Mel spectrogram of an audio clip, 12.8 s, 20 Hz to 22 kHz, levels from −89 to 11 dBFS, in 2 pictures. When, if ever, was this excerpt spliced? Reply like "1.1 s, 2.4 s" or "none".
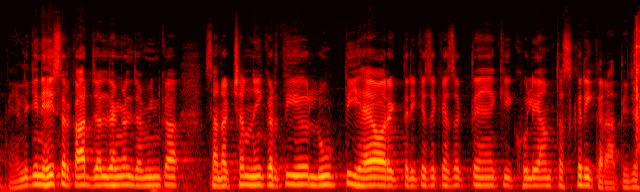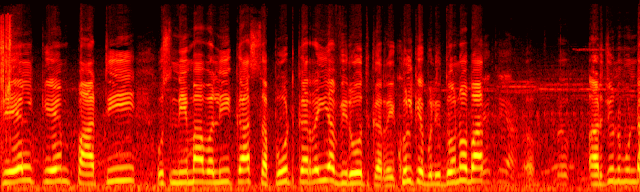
6.4 s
